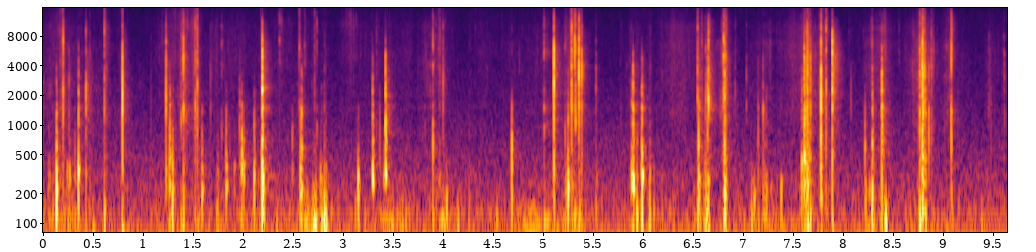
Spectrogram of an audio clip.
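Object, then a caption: Filled plastic seasoning pouch. Long nails scratch and crinkle a filled, medium white Prix Garantie plastic seasoning bag. Rapid, sharp crinkles and scratchy snaps break bright across the band, each one dying away almost at once. A steady, quiet low hum sits under the rustling throughout.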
